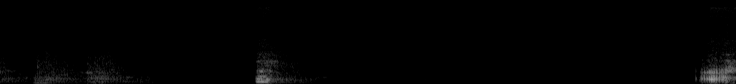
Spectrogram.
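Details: Short bursts of rustling and thumping handling noise are separated by stretches of near silence, with no animal call.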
